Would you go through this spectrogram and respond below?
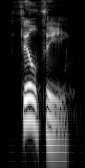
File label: "filthy", spelling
